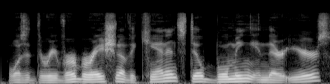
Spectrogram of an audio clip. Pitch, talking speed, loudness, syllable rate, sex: 115 Hz, 220 wpm, -15 LUFS, 5.7 syllables/s, male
